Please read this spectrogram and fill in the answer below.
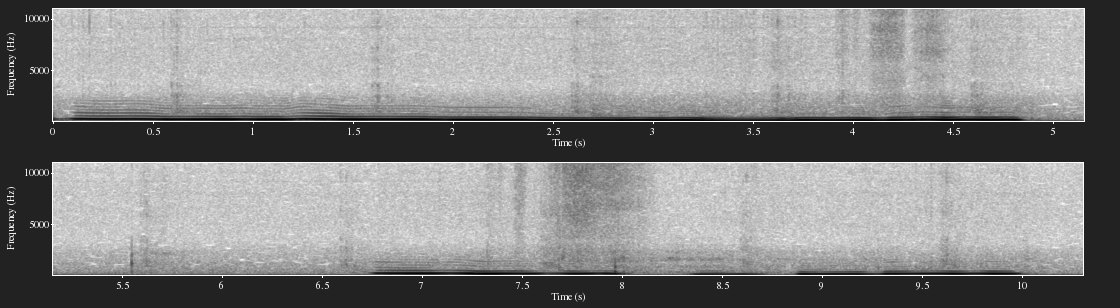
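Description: A person humming a slow, wordless tune in two phrases: a long one that dips and rises again, then, after a pause of about two seconds, a shorter one near the end. A steady low hum runs underneath throughout.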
